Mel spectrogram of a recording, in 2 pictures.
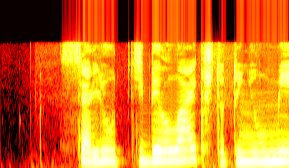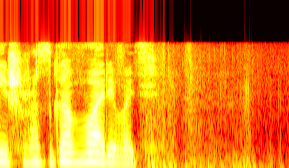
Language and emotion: Russian, angry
